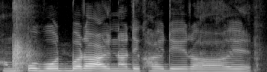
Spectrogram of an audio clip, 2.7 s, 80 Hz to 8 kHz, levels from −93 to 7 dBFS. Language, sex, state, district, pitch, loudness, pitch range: Hindi, female, Arunachal Pradesh, Lower Dibang Valley, 235 Hz, -17 LUFS, 230-245 Hz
